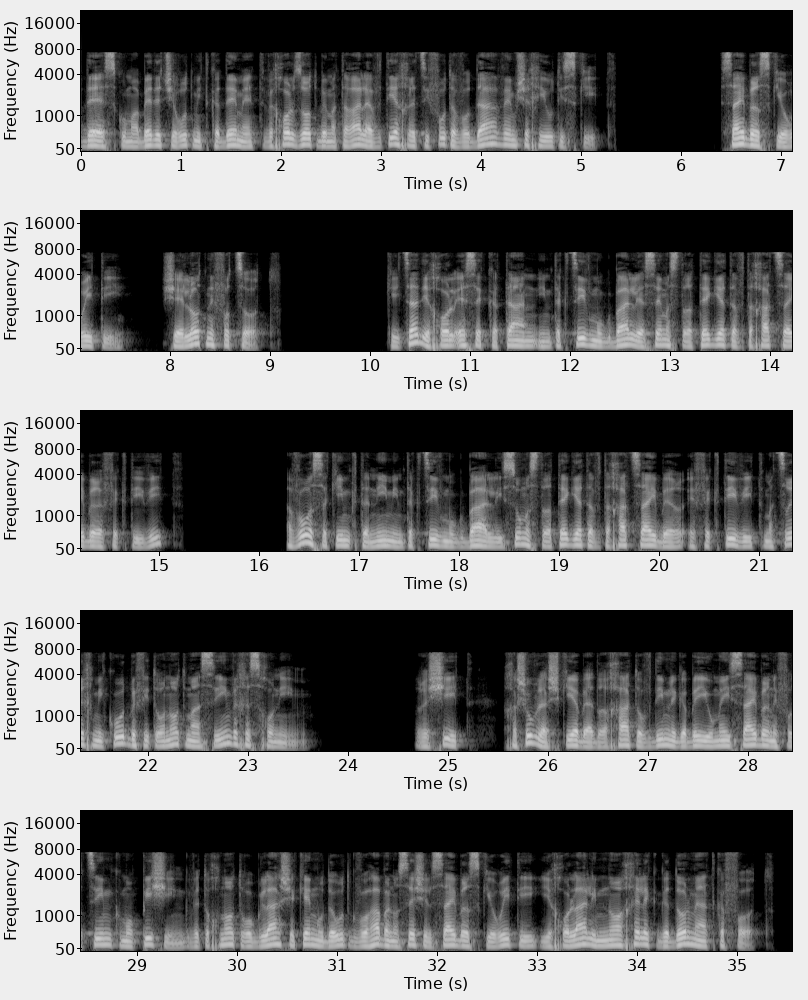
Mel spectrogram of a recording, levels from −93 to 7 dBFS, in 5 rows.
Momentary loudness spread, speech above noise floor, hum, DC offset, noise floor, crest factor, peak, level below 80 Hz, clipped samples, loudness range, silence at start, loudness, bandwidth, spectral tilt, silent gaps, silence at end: 8 LU; over 70 dB; none; under 0.1%; under -90 dBFS; 16 dB; -4 dBFS; -42 dBFS; under 0.1%; 4 LU; 0 s; -21 LUFS; 7.8 kHz; -5.5 dB/octave; 5.47-6.31 s, 9.21-10.05 s, 15.34-16.17 s, 23.76-24.57 s; 0.4 s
